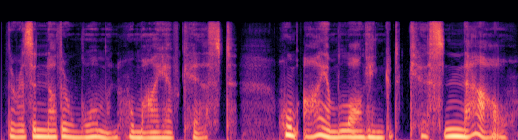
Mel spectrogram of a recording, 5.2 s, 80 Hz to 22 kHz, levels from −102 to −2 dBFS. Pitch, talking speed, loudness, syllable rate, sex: 175 Hz, 160 wpm, -17 LUFS, 4.7 syllables/s, female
